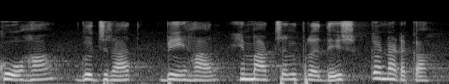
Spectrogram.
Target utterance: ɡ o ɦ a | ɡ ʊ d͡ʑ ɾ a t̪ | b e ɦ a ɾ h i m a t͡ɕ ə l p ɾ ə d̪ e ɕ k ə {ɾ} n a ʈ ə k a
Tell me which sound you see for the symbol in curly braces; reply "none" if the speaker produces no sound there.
ɾ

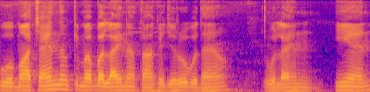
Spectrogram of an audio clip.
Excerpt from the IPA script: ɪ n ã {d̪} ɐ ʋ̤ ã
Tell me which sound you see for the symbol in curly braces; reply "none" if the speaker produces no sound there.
t̪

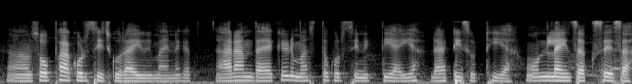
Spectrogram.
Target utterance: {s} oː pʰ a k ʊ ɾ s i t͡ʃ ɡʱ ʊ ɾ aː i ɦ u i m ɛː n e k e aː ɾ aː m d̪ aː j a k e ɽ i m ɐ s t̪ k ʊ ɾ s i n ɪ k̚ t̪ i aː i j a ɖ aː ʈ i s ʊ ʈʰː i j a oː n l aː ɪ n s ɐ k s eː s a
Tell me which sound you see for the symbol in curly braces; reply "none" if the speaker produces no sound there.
s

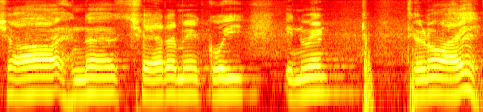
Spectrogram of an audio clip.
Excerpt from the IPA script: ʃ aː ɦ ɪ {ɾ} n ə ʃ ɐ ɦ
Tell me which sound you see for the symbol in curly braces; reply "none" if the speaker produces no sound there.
none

